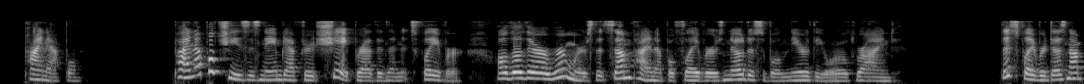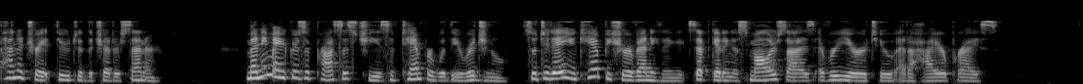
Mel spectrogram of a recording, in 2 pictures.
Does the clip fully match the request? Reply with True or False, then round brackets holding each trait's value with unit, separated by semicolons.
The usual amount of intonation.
False (6.8 semitones)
